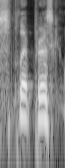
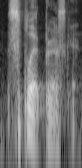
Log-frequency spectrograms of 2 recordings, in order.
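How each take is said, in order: First: "split brisket" scolded at his friend, raised and incredulous; exasperated disbelief. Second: Said in the usual way. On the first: Retold or imitated. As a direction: spit out "split brisket" like it's absurd.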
